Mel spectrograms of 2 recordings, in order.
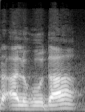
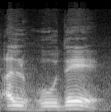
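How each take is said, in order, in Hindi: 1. अंतिम स्वर सीधा खुला 'a' है। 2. अंतिम स्वर 'e' की ओर झुका हुआ है।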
